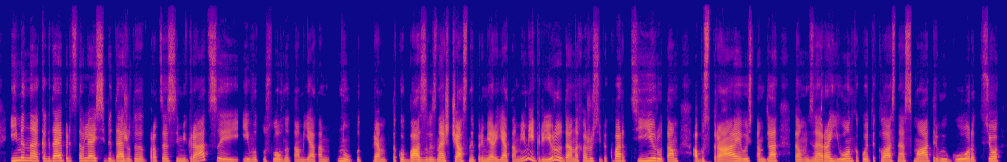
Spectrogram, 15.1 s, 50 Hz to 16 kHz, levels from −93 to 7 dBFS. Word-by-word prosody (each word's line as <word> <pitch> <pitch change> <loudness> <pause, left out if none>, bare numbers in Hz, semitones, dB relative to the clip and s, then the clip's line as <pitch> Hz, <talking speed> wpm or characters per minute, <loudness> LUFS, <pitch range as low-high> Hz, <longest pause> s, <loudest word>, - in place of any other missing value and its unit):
именно 245 -1 +2
когда 220 +3 +3
я 245 - +2
представляю 230 +1 0
себе 205 -3 -5
даже 215 0 +2
вот 200 - -13
этот 195 -3 -5
процесс 205 +1 -4
иммиграции, 190 - -1
и 185 0 -6
вот, 180 0 -6
условно, 180 -1 -3
там, 160 -1 -4
я 170 0 -1
там, 165 -1 -7
ну, 195 -5 -1
вот 165 - -8
прям 165 -3 0
такой 180 -3 -4
базовый, 170 -1 +5
знаешь, 185 +3 +2
частный 175 -1 +3
пример: 175 -2 0
я 170 +4 +2
там 155 0 -7
иммигрирую, 270 - +1
да, 195 +1 +2
нахожу 185 +2 -2
себе 175 -3 -11
квартиру 210 +1 +1
там, 180 0 0 0.2
обустраиваюсь 190 +3 +3
там, 175 0 -4
да, 210 +2 +3 0.2
там, 175 -1 -2
не 185 - -4
знаю, 180 -1 +1
район 200 +2 +1
какой-то 200 -2 -4
классный, 190 -2 0
осматриваю 195 -1 -1
город, 190 +4 +1
всё. 210 0 0
190 Hz, 175 wpm, -24 LUFS, 175-210 Hz, 0.2 s, базовый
